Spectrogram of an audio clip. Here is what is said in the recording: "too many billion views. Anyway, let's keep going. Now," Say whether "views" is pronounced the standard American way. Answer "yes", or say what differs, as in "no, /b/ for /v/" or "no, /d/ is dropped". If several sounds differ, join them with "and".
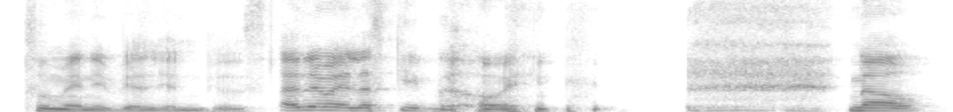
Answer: no, /b/ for /v/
